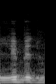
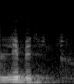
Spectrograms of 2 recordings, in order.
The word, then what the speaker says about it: либидо: м това което наричаме либидо на латински мисля че ударението е на първата сричка но освен това има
